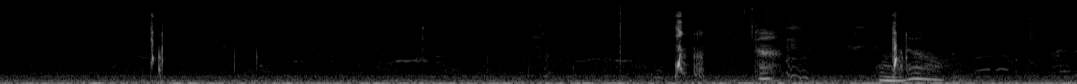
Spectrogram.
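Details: Newborn baby with hiccups: soft, sharp little catches at irregular intervals, with faint infant sounds, in a quiet room.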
